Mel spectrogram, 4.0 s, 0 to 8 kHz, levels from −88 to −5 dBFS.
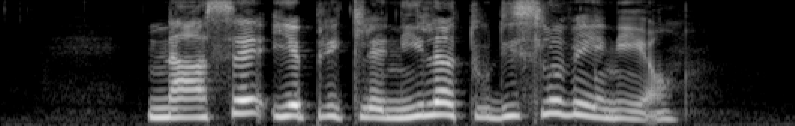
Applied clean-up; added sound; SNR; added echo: none; none; none; none.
